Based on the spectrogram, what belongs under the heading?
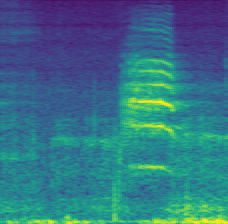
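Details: In jarrah forest near Jarrahdale, Western Australia, a Red-tailed Black Cockatoo flying overhead near a rocky outcrop gives one harsh, rolling, grating screech lasting about half a second, over low wind rumble.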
